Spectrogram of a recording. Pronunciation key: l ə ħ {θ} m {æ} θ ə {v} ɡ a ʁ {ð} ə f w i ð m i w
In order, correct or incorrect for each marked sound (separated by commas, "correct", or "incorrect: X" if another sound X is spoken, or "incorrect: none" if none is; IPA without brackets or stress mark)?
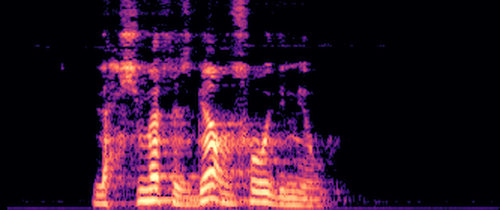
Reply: incorrect: ʃ, correct, incorrect: z, correct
